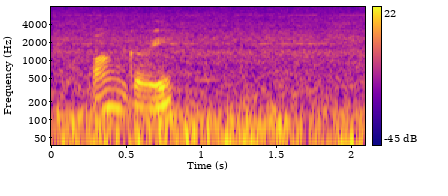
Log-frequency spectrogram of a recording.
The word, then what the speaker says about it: Whangarei: Yeah, I've already butchered today's arrival airport. Whangarei, it's Whangarei.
